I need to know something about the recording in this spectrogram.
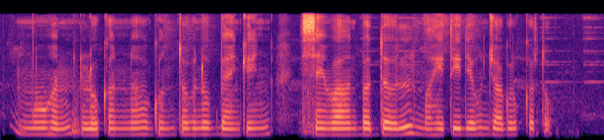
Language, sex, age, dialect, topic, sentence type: Marathi, male, 18-24, Standard Marathi, banking, statement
